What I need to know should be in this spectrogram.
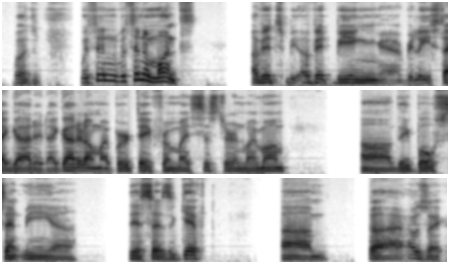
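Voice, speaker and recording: A fifty-year-old man talking casually about making music, rambling and restarting his sentences, with lots of fillers. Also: mid-range voice. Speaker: music producer vlogger. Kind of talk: casual home-studio vlog.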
